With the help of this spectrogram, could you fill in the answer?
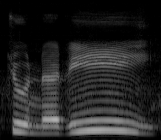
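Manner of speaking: चुनरी stretched very slowly, each syllable long; slow sounding out. Shown as a demonstration. Teacher to young pupils, saying चुनरी slowly. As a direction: draw out चुनरी for beginners. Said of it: "teacher sounds out word".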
